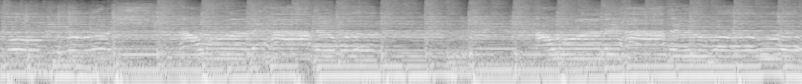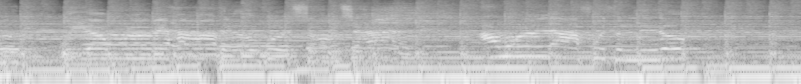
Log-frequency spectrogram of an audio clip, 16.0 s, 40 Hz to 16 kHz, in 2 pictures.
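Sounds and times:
live rock band playing: 0.0 - 16.0.

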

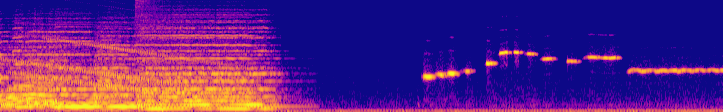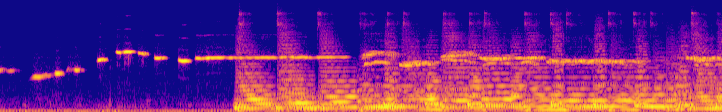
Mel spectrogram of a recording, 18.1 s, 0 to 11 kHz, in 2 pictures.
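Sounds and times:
backing music: 0.0 - 4.0, 11.9 - 18.0
person whistling a tune: 5.3 - 18.0.

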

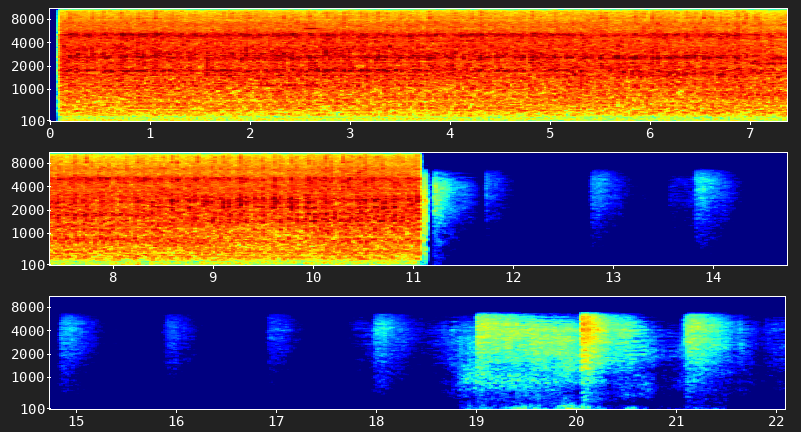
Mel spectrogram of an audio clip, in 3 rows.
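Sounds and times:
diesel engine running: 0.0 - 11.1.

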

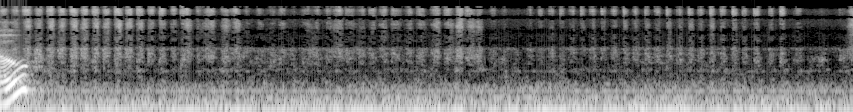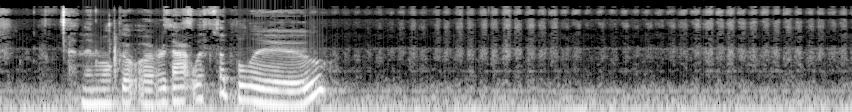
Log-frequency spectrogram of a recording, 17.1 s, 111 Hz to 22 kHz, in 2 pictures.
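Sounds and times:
wax crayon rubbing on paper: 0.0 - 8.1, 11.9 - 17.0
steady low hum: 0.0 - 17.0.

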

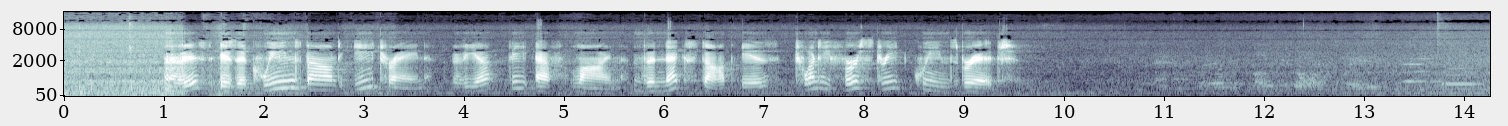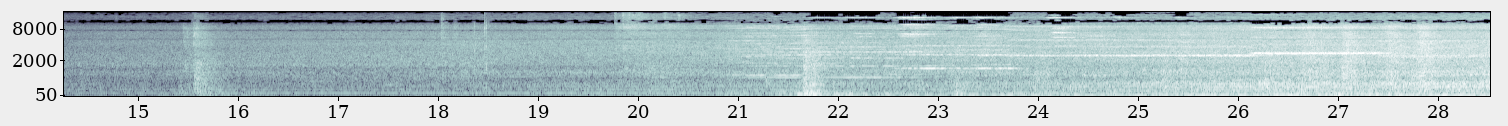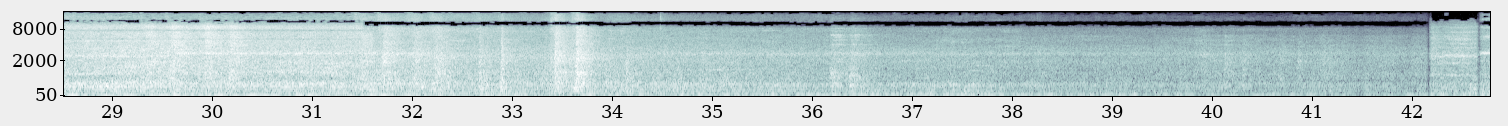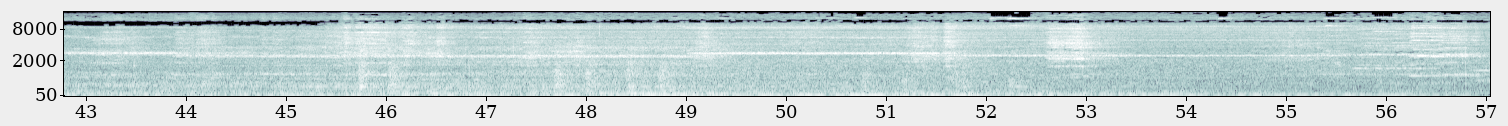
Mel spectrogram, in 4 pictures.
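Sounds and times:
train wheels rumbling on rail: 17.8 - 57.0.

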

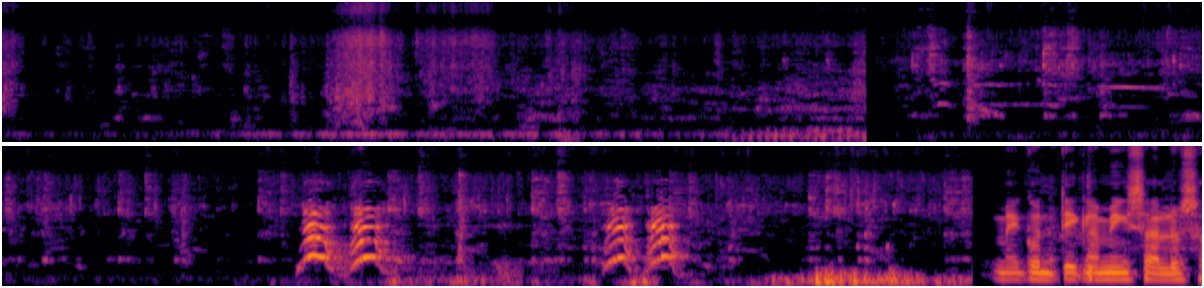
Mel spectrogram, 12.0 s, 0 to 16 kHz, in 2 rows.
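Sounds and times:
dog barking: 7.5 - 8.1, 9.0 - 9.5.

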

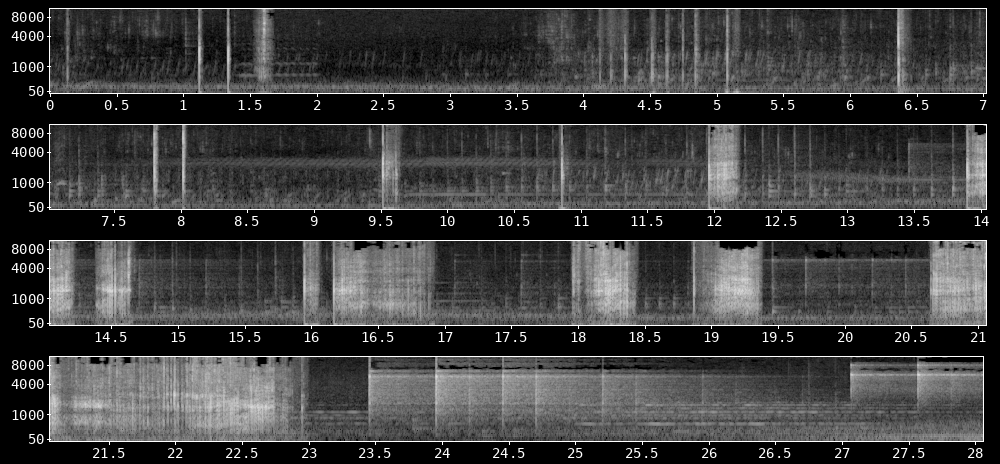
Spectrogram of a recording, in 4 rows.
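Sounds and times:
scraping noise: 11.9 - 12.3, 13.8 - 14.8, 15.9 - 17.0, 18.0 - 19.4, 20.6 - 23.0.

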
